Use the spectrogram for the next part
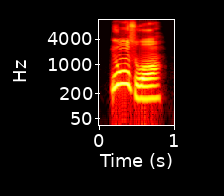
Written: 庸俗

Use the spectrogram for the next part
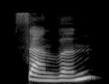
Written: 散文

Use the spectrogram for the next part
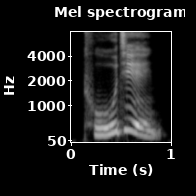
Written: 途径

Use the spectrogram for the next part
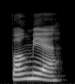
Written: fang1 mian4

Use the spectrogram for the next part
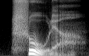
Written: shu4 liang4

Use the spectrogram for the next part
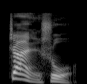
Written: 战术

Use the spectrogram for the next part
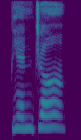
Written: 辩证

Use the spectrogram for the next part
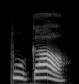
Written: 布告

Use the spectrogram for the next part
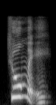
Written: you1 mei3

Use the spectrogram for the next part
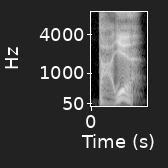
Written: da3 yin4

